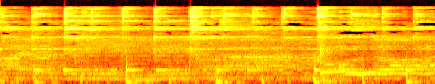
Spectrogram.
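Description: Devotional mantra chanting, sung, over a steady percussion beat of about two strikes a second.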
